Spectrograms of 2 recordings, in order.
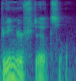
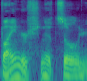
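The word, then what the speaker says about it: Wiener Schnitzel: two the trick is the two-letter combination EI is always pronounced I and I E is e so the second letter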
